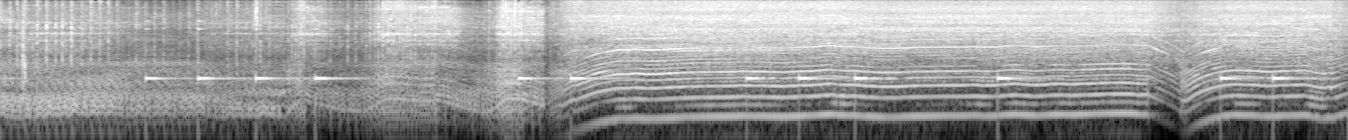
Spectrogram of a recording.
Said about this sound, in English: Why is there a log sitting in our living room? It's a special gift for you. Don't ask me why, but I feel compelled to cut it in half using this chainsaw.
